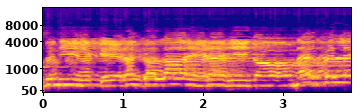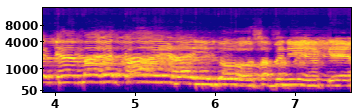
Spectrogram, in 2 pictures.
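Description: Sindhi naat singing: a voice sings a long, wavering melodic passage over a steady low drone.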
